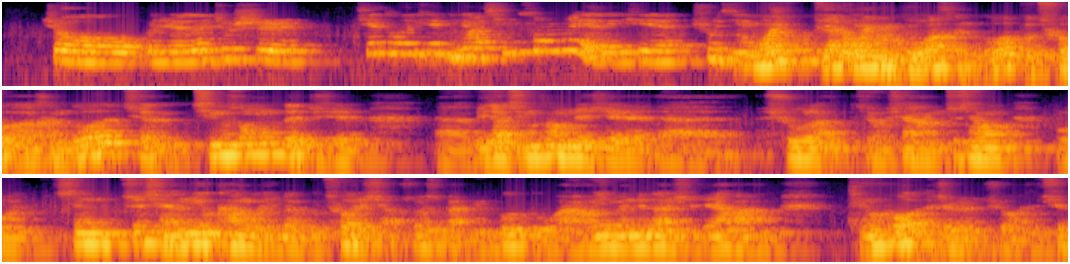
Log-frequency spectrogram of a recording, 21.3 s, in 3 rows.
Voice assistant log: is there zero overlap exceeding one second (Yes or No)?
No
